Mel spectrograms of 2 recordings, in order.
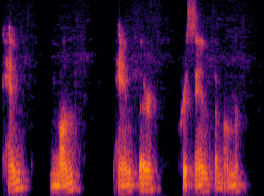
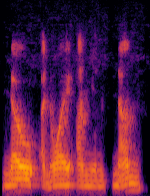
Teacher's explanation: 10th, in the words 10th, month, panther, and the flower chrysanthemum. Instead, there is a dental nasal, and in fact, it's almost an interdental nasal.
